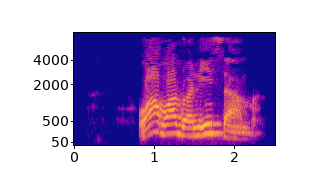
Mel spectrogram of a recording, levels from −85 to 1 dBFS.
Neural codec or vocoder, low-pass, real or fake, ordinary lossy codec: codec, 16 kHz, 8 kbps, FunCodec, trained on Chinese and English, 25 frames a second; 7.2 kHz; fake; MP3, 32 kbps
